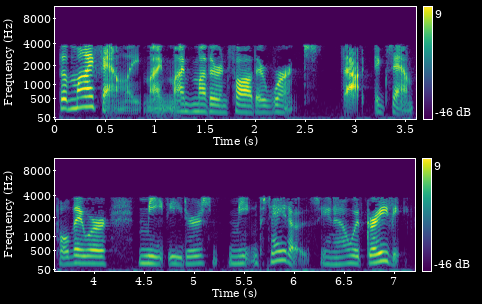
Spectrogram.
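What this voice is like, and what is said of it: Scottish accent. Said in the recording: “I'm from Scotland, I shared my wee Scots accent”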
